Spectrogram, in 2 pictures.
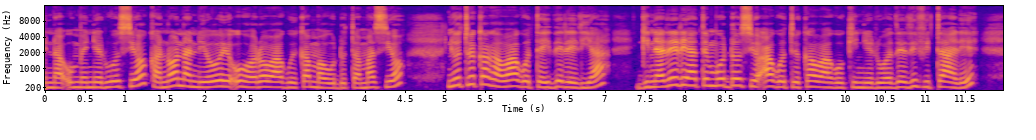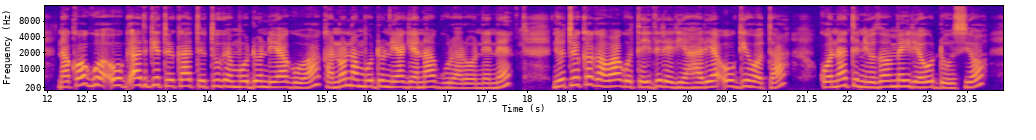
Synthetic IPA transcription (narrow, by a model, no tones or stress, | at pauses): naʔomɛɲɛɾwosjɔkanɔnaneoeʔohɔɾɔwaɣwekamaodotamasjɔnotwekaɣawaɣotɛiðeɾeɾia | ɡiɲaɾeɾeatemodoːsjɔʔaɣotwekawaɣokiɲeɾwɔðeðifitaɾe | nakɔɣwɔʔaɡetwekaːtetuɣɛmodoneaɣoakanɔnamodoneaɣeanaɣuɾaɾɔnɛnɛneotwekaɣawaɣotɛiðeɾeɾiaɦaɾeaʔoɡehɔtakwɔnaːteneoðɔmɛiɾɛodoːsjɔ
